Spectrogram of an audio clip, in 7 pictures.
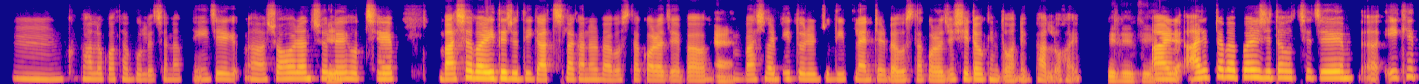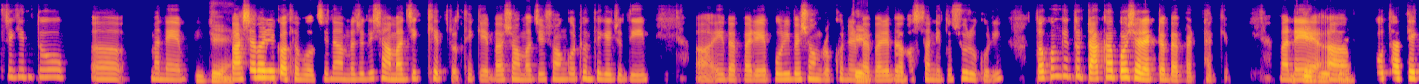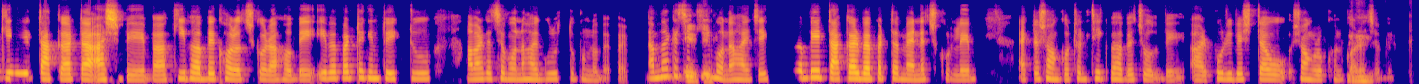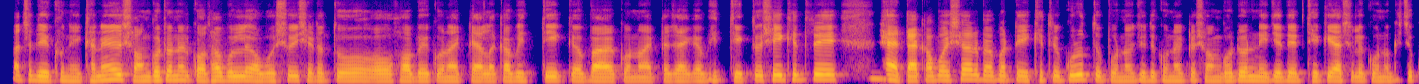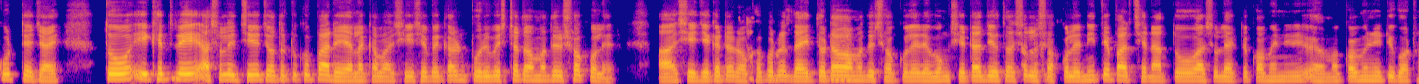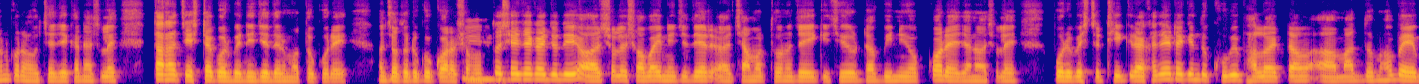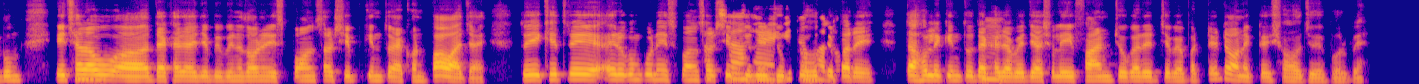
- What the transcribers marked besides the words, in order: in English: "প্ল্যান্ট"; in English: "মেনেজ"; unintelligible speech
- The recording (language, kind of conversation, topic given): Bengali, podcast, প্রকৃতি সংরক্ষণে একজন সাধারণ মানুষ কীভাবে আজ থেকেই শুরু করতে পারে?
